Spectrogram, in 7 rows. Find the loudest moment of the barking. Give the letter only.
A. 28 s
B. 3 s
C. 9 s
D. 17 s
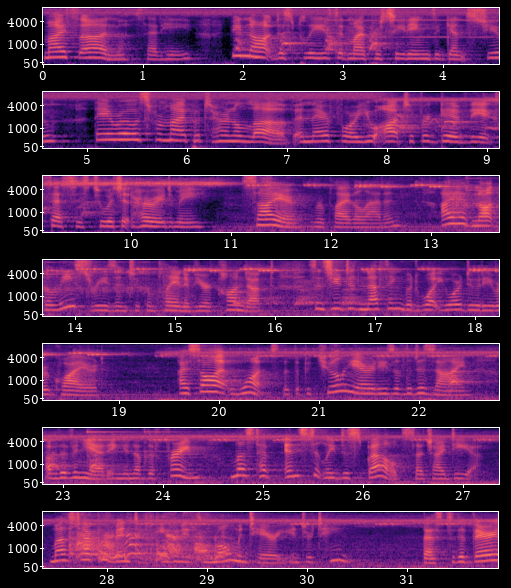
A.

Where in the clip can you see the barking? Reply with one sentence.
The barking can be heard from 1.9 to 3.4 s, from 7.8 to 9.9 s, from 15.6 to 17.1 s, from 21.8 to 23.4 s and from 27.6 to 29.3 s.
